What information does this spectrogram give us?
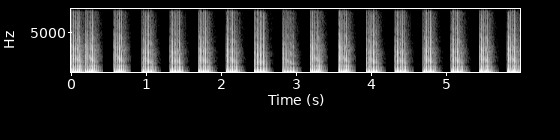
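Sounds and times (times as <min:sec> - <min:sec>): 
bass loops: 0:00.0 - 0:05.9.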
